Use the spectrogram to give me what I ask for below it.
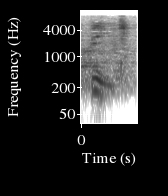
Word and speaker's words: Bid: Ziden bid anta zumo. Mr. Speaker, my name is pronounced as Bid, not the way it was pronounced. It's Bid. And what has Ziden?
